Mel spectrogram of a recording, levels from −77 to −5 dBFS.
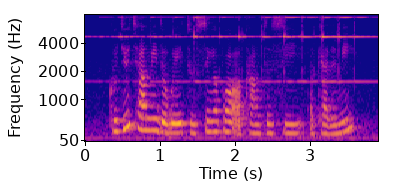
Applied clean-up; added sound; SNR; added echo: none; Bell; 9 dB; none.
